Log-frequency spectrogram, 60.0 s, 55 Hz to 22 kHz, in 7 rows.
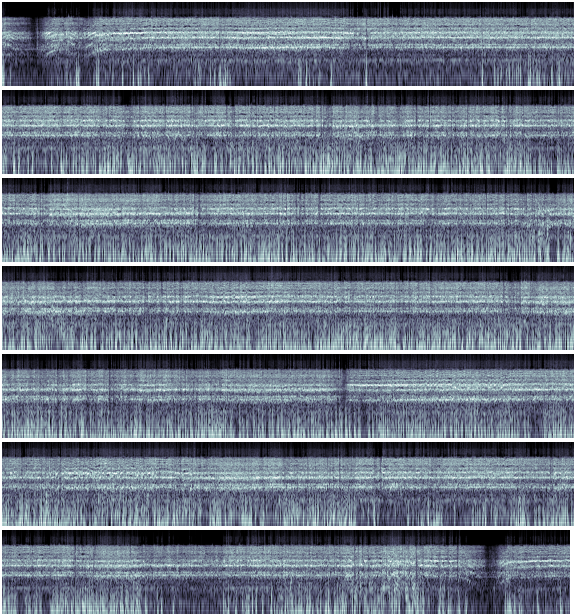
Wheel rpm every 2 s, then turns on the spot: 90, 220, 220, 230, 230, 230, 230, 230, 230, 230, 240, 230, 220, 220, 230, 230, 230, 230, 230, 220, 210, 230, 220, 220, 230, 240, 230, 230, 230, 140.
none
